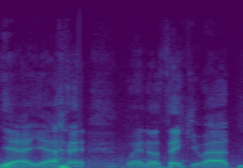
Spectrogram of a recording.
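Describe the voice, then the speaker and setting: Noticeable background noise sits behind a man speaking with a Chilean accent. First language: Spanish. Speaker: windsurfer. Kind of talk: interview. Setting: outdoors at beach event. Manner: halting.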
